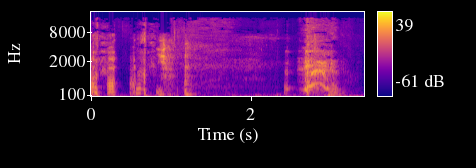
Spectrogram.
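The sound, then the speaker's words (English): A few short, harsh coughs from a person with a persistent cough blamed on mold, heard as sharp separate bursts, followed by a longer voiced exhaling sound. “Yeah, but this cough... Sounds miserable. It's this cough.”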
